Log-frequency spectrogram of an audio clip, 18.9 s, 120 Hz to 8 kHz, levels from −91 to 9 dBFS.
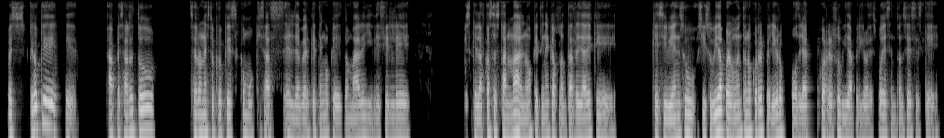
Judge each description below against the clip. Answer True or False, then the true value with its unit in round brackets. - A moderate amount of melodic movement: False (2.0 semitones)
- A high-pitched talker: False (115 Hz)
